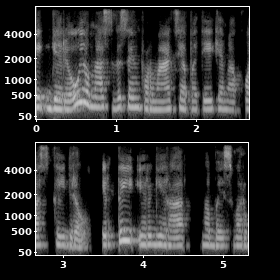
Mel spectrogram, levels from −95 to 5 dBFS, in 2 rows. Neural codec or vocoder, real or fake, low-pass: none; real; 7.2 kHz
